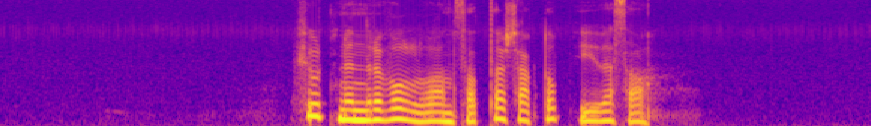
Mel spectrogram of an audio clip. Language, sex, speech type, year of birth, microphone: Norwegian, female, read, 1971, Sennheiser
